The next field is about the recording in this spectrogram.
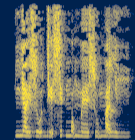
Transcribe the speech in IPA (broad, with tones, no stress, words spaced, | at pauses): ɲa̰˦˨ɪ̯zo̰˦˨ dḛ˦˨sɪ˦ʔmɔ̰˦˨ mɛ˨sṵ˦˨mä̰˦˨ li˨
